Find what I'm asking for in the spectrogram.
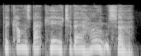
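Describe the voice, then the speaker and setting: A man voicing an uneasy, superstitious housekeeper woman in a storybook reading, with halting, ungrammatical country speech. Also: high-pitched, a little mellow, breathy edge, no room sound, clean studio sound, voice pushed up. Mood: ominous, hushed awe.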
